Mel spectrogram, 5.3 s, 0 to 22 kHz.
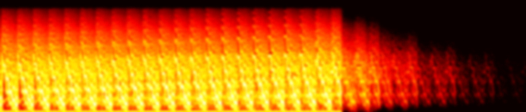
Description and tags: Synth chiptune 8 bit pitch up rise build up
pitch, 8, Synth, chiptune, rise, bit, build, up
